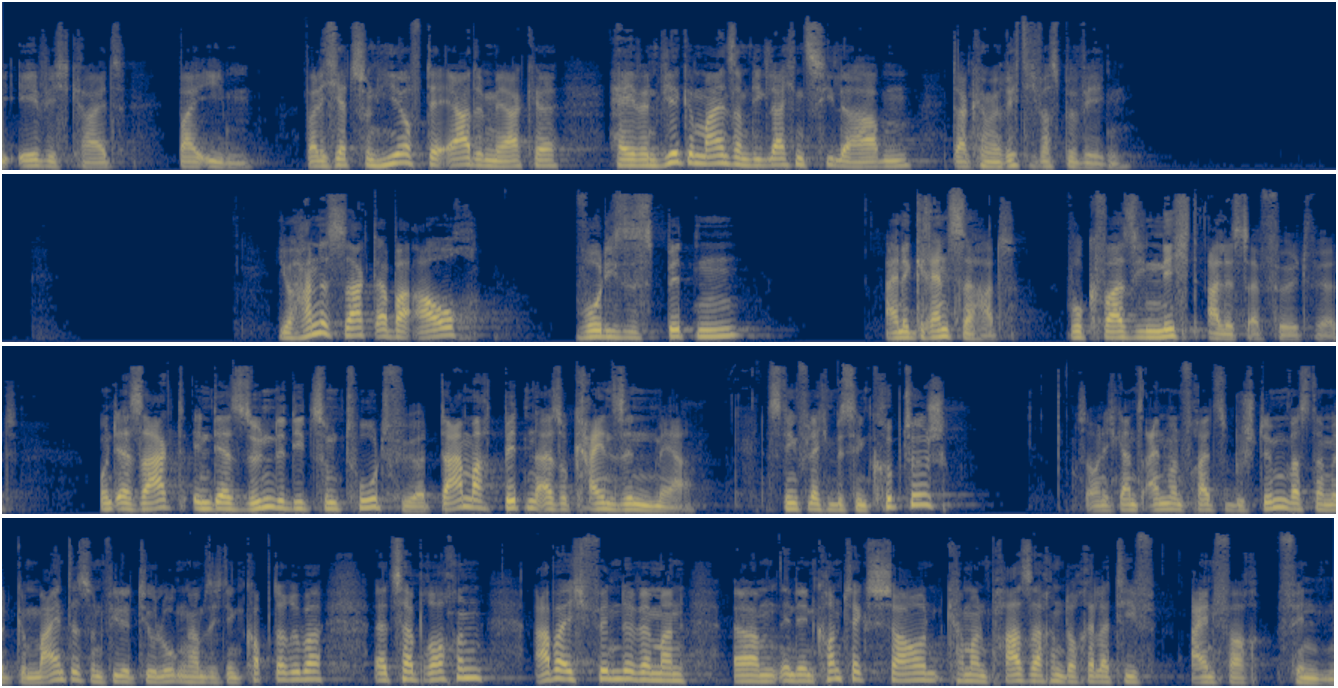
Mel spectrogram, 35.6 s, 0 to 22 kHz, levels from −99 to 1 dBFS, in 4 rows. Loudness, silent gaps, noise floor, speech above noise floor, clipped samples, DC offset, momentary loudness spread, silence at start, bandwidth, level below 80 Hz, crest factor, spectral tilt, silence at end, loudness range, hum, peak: -30 LUFS; none; under -90 dBFS; over 61 dB; under 0.1%; under 0.1%; 11 LU; 0 s; 13.5 kHz; -70 dBFS; 20 dB; -6 dB/octave; 0 s; 5 LU; none; -10 dBFS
